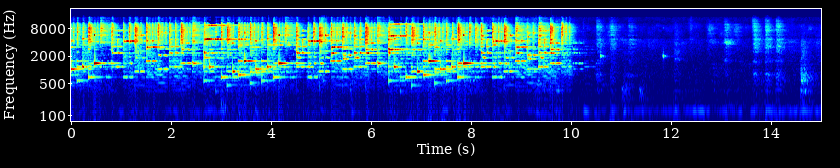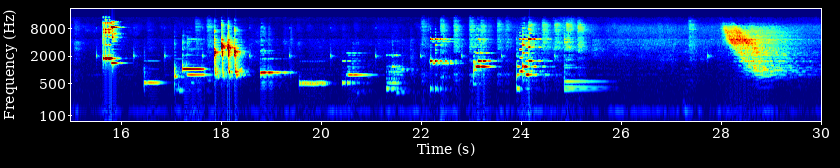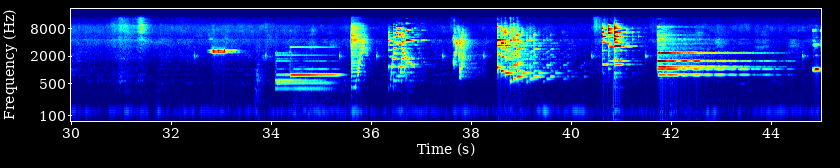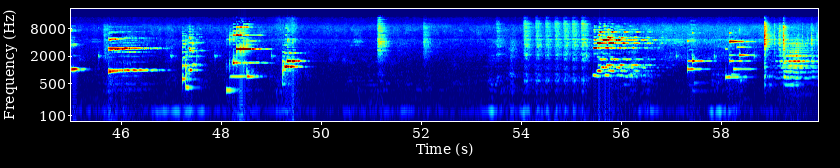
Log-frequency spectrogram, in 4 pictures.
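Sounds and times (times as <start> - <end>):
electronic ringtone melody: 0.0 - 10.3, 15.6 - 17.8, 18.8 - 25.5, 38.5 - 49.8.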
